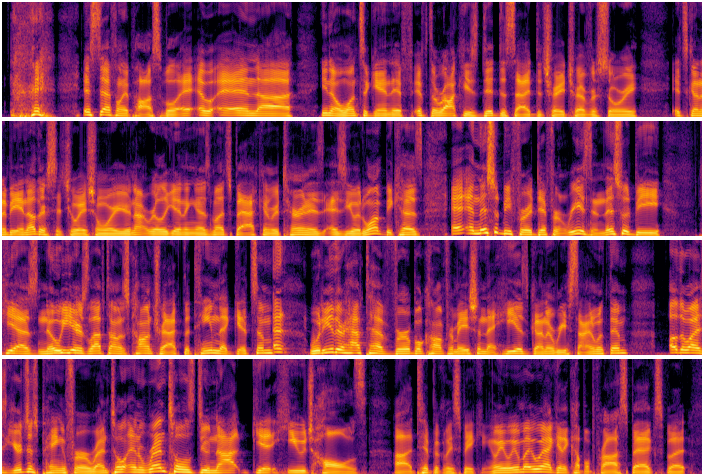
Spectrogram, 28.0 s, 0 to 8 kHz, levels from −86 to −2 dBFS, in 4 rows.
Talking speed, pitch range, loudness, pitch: 235 wpm, 115-155 Hz, -15 LUFS, 130 Hz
